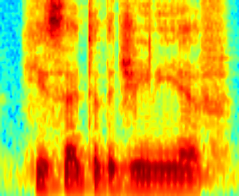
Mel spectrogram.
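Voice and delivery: ordinary delivery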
